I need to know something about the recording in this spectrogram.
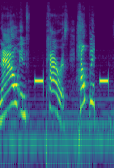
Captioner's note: beep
